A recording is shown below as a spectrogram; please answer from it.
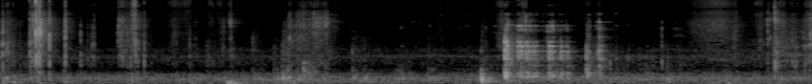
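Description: Hands handling trading cards and their plastic sleeves and packaging: scattered light crinkles and small clicks, with a brief louder rustle about five seconds in.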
